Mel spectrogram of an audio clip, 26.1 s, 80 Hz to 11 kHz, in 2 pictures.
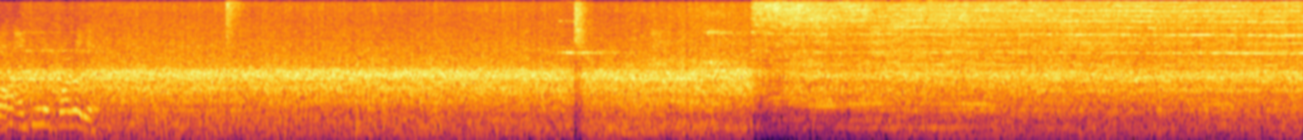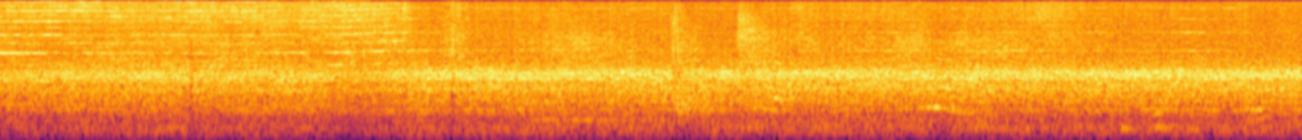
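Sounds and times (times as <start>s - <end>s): circular saw cutting log: 5.4s - 26.0s.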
